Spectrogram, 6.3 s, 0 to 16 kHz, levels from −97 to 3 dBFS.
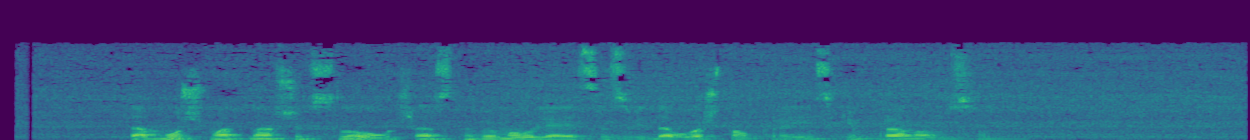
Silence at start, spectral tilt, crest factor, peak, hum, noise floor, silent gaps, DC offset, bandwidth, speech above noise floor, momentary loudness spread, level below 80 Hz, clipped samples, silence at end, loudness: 0.1 s; -4 dB/octave; 18 dB; -8 dBFS; none; -47 dBFS; none; under 0.1%; 11.5 kHz; 20 dB; 16 LU; -56 dBFS; under 0.1%; 0 s; -26 LUFS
